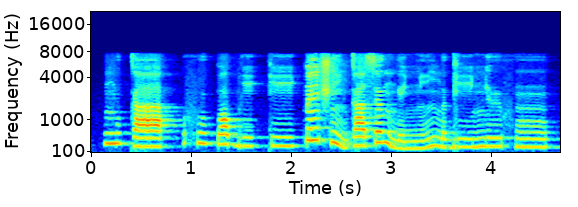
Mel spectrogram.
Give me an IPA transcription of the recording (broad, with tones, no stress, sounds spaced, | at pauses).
ŋ u˦ k a˧ | f u˧ ɡ͡b ɔ˧ b iː˨ k iː˨ k͡p ɛ̃˦ ʃ ĩ˦˨ ɡ a˧ s ə˦ ŋ e˨ ɲ ĩ˨˦ ŋ ə˧ ɡ iː˧ ɲ ɨ˧ f ũ˧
